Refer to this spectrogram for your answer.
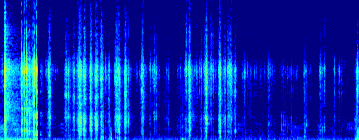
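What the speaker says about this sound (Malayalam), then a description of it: "കൂട്ടി യോജിപ്പിക്കാനായിട്ട് സെല്ലോ ടേപ്പ് ഉപയോഗിക്കുകയാണ്." Cello tape pulled and stuck onto a box for stingless bees, sealing its joints: a loud rip and crinkle of the tape at the start, then a run of quieter soft crackles and taps close by.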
